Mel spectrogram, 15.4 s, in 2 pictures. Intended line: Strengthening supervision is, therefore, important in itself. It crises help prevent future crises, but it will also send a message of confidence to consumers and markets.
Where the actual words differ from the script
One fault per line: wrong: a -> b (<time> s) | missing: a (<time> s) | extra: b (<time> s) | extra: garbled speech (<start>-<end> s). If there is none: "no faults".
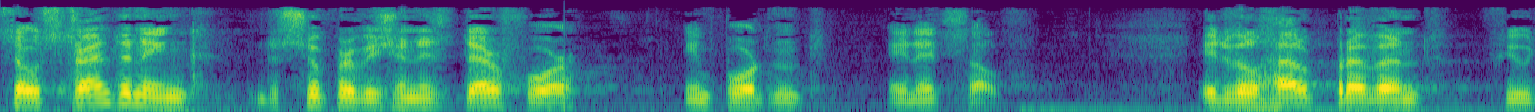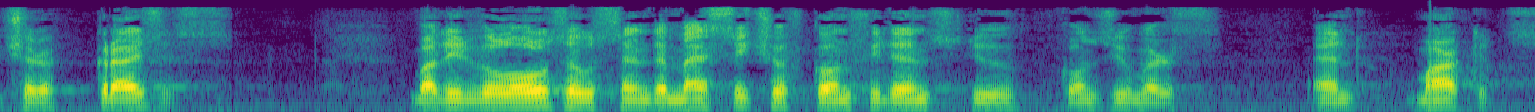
wrong: crises -> will (6.1 s)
